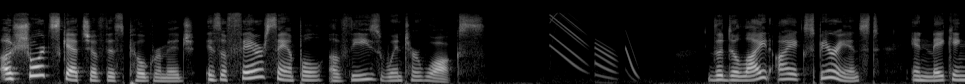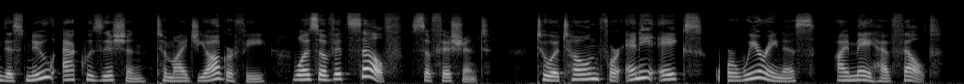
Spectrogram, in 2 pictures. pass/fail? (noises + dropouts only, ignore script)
fail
